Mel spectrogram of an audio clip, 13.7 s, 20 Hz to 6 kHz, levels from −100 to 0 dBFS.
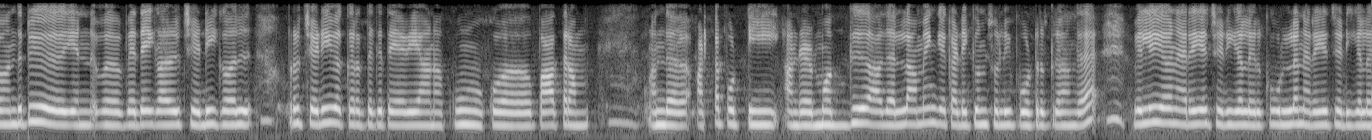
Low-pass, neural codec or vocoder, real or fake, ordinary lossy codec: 5.4 kHz; codec, 16 kHz, 8 kbps, FunCodec, trained on LibriTTS, 25 frames a second; fake; none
